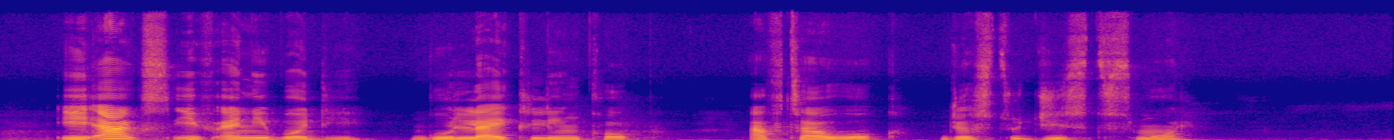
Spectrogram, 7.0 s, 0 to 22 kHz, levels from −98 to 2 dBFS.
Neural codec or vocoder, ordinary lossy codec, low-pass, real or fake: none; none; none; real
